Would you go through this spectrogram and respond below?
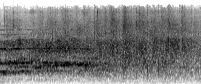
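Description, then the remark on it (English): A large crowd applauds steadily for about four seconds, a dense, loud wash of clapping with shouts and whoops of cheering rising over it early on, then easing slightly. “I'm also glad that you guys are a super enthusiastic crowd, because you guys were popping for Cosplay Insanity before they got to the stage.”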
